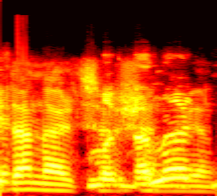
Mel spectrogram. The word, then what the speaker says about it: Макдональд: и произносим с ударением на последнем слоге. – Макдональд, будущий маршал Франции.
